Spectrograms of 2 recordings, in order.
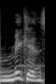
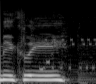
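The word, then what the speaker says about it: Meekins: Actually, Officer Micken said that the detention center told us. Ah, that poor little doggy. Poor guy, I kept getting his name wrong and calling him Mickey.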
